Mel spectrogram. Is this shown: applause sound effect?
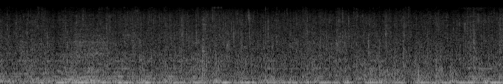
no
